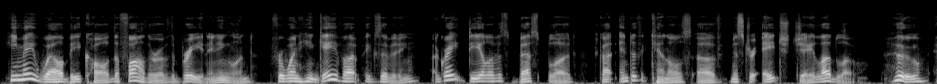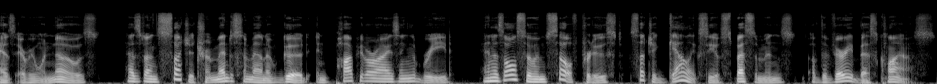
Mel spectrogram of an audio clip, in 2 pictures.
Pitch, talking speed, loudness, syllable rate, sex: 120 Hz, 210 wpm, -20 LUFS, 5.4 syllables/s, male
